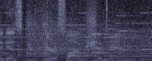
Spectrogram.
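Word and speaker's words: Šatan: if uh if it was the North American pronunciation. It is Miruslav Citan.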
